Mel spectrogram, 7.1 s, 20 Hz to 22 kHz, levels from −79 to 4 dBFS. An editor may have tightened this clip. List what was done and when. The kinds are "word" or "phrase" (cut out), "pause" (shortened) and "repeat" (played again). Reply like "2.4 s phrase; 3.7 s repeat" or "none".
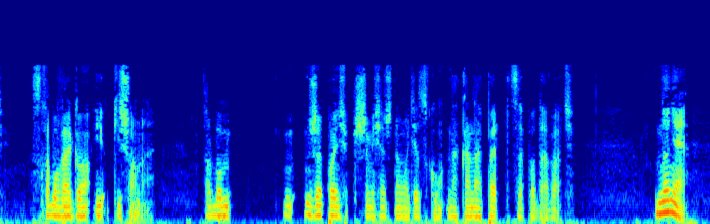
1.0 s word; 3.5 s word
